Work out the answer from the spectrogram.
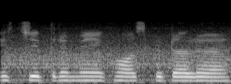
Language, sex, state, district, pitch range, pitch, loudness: Hindi, female, Chhattisgarh, Raipur, 180-190 Hz, 185 Hz, -14 LUFS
